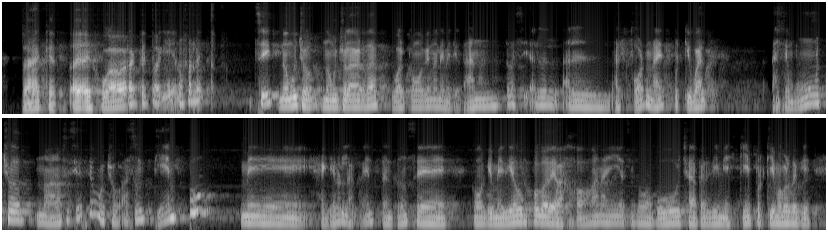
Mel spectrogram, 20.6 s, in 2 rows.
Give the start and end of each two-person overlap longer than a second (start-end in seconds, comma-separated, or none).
none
